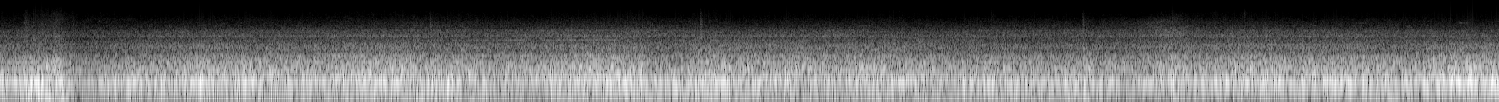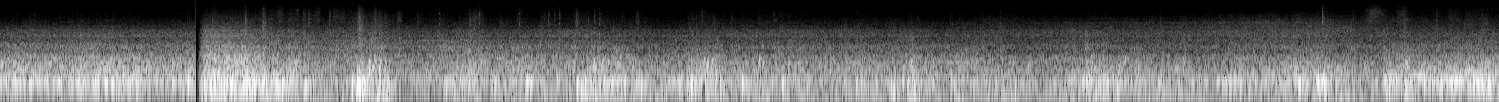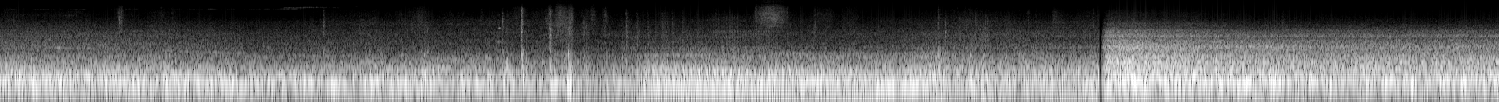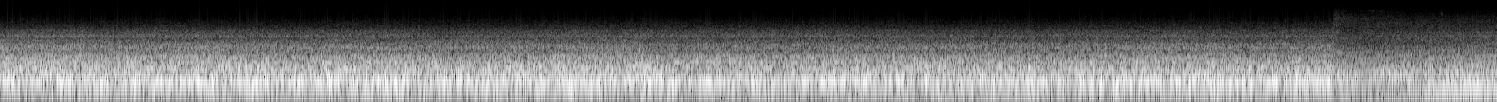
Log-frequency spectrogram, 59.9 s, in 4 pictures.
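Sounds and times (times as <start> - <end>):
road noise: 0.0 - 59.9
car engine running: 55.4 - 59.9.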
